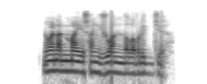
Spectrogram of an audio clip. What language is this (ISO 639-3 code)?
cat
